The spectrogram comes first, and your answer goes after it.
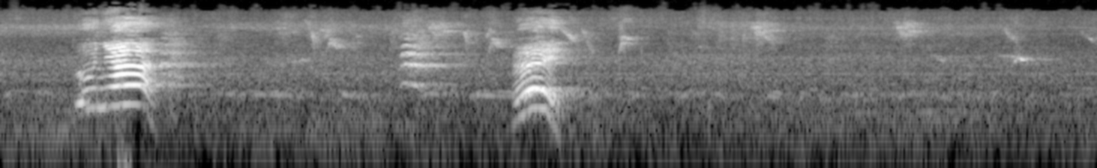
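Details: German Hunting Terrier Dunja on a wild boar hunt, giving three barks spaced over about three seconds. The first is loudest, the later two are shorter, and the outdoor background is quiet.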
